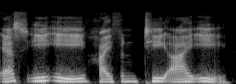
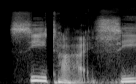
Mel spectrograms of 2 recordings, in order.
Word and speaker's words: Ceti: Phonetically, SEE-TIE. Ceti. So Thai.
